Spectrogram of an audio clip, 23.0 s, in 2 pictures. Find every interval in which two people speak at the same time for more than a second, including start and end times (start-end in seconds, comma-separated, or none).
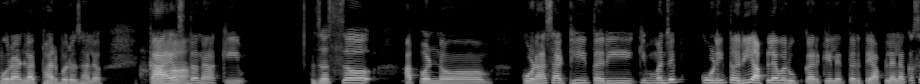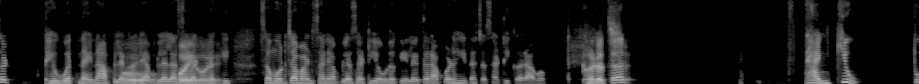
12.8-14.3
